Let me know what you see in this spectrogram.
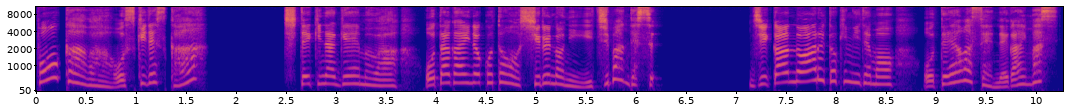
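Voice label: affinity Japanese; Springfield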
